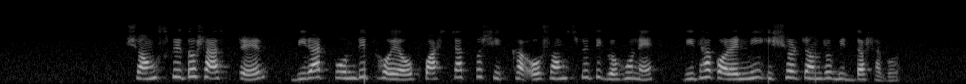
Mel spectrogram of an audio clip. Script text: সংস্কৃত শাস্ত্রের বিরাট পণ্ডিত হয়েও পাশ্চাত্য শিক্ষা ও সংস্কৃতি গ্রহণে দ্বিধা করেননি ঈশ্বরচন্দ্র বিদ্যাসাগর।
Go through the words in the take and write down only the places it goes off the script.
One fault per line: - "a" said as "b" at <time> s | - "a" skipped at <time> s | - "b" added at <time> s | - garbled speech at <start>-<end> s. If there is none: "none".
none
